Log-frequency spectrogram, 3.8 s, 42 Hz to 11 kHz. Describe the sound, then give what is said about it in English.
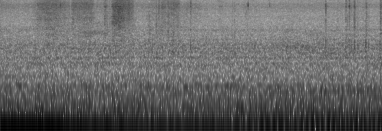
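A noisy old car with 143,000 miles on it drives along, a continuous low engine and road rumble that stays steady and droning throughout, with no one speaking. “Sorry about the noise. That's my car. It's noisy. I mean, it has 143,000 miles on it.”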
